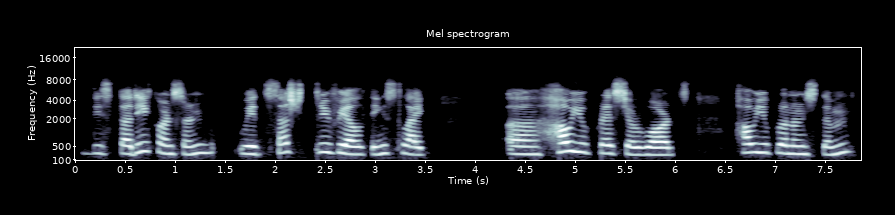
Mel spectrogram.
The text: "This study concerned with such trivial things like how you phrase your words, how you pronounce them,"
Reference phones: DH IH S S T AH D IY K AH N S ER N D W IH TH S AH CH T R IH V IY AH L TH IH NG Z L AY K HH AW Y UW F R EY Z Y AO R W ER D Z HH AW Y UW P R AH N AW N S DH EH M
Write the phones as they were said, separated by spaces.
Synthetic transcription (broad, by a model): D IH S S T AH D IY K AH N S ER N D W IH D S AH CH T R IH V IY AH L T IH NG S L AY K HH AW Y UW P R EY S Y AO R W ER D S HH AW Y UW P R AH N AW N S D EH M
